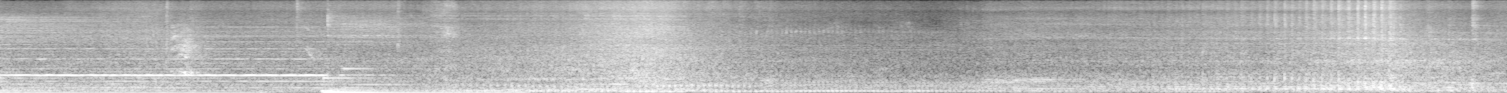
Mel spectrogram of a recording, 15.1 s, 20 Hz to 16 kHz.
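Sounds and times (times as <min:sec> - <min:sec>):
vehicle engine passing by: 0:00.0 - 0:08.9.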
